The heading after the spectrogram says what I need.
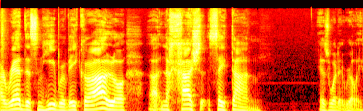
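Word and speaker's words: נחש: But clearly, right here, Nun Chet is Nachash. That's for serpent. They put a U vowel in there, right there, underneath the Chet, so that you would think it's pronounced Nehu rather than Nachash.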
